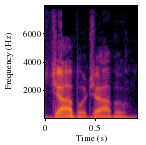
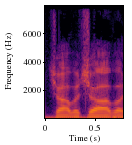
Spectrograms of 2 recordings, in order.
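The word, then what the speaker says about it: Jabu-Jabu: jabu jabu okay so his name's jabu jabu it can be very easy to kind of mispronounce the name Java Java jabu jabu that's just not possible our Guardian God lord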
